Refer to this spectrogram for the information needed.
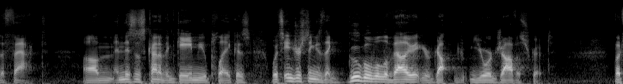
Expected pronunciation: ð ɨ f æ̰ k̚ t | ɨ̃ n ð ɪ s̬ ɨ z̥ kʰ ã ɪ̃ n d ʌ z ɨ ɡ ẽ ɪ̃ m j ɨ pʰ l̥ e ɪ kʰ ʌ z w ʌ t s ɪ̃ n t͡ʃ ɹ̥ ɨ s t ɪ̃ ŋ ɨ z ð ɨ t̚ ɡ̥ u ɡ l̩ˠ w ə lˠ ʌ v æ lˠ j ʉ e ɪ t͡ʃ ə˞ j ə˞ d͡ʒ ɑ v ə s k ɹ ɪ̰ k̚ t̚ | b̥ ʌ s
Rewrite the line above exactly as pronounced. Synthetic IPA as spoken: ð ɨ f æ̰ k̚ t | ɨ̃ n ð ɪ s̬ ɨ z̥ kʰ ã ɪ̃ n d ʌ v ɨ ɡ ẽ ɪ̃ m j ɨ pʰ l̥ e ɪ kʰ ʌ z w ʌ t s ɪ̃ n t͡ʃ ɹ̥ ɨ s t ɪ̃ ŋ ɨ z ð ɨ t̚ ɡ̥ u ɡ l̩ˠ w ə lˠ ə v æ lˠ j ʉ e ɪ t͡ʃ ə˞ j ə˞ d͡ʒ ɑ v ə s k ɹ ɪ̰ p̚ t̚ | b̥ ʌ t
